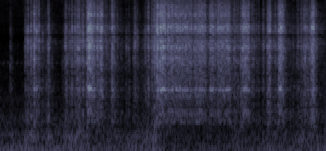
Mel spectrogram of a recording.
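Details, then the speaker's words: Tyco Spirit of America Ten-Wheeler model steam locomotive on transformer power, motor buzzing and crackling with a thin high squeal from dry motor bearings, before lubrication; also bad electrical connection from front tender truck to tender frame. "and you can hear the motor bearing squealing so we'll have to uh lubricate that before we run it so basically we've got a bad electrical connection from the front truck to the tender frame and we've got dry motor bearings"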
